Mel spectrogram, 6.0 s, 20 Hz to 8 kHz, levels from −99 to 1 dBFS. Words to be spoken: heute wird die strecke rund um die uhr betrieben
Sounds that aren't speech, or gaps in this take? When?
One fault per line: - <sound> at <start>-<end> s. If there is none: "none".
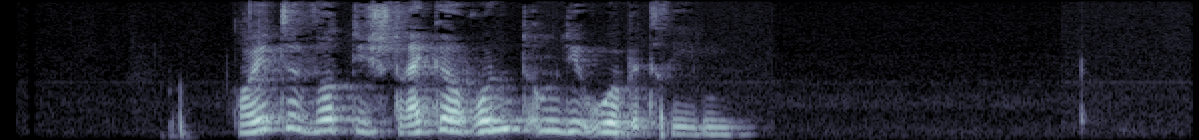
none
